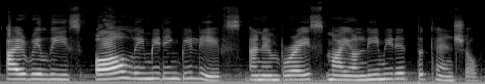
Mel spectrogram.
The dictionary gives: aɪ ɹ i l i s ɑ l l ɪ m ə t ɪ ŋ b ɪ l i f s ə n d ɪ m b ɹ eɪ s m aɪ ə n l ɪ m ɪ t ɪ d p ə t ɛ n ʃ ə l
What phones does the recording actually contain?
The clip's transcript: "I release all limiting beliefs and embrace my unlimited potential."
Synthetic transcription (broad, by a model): aɪ ɹ i l i s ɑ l l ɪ m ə t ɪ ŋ b ɪ l i f s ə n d ɪ m b ɹ eɪ s m aɪ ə n l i m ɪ t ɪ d p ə t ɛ n ʃ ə l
